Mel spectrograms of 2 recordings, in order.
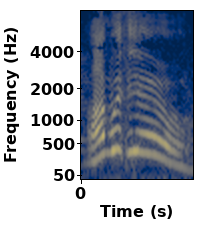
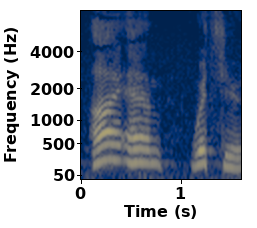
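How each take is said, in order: First: Slow, gently spoken and high; slow tender promise. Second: Slow quiet promise. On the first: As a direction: say "I'm with you" slowly and lovingly. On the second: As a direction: let the words sink in slowly. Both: Acted. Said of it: "The Lord says".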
